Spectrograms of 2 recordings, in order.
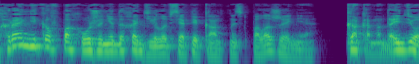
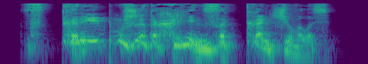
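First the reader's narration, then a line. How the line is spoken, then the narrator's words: Strained, forced out. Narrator (Russian): Тужась, как роженица, выдавил Максим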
